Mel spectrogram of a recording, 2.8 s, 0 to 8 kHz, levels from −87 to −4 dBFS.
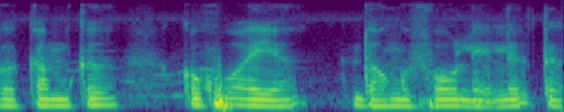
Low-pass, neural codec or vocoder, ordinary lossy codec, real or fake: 7.2 kHz; none; Opus, 24 kbps; real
